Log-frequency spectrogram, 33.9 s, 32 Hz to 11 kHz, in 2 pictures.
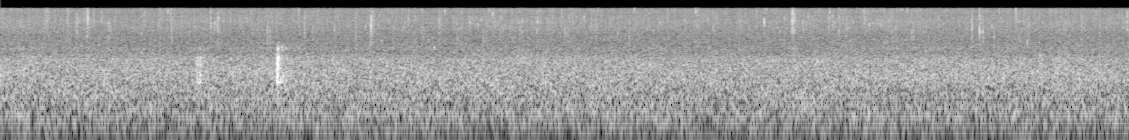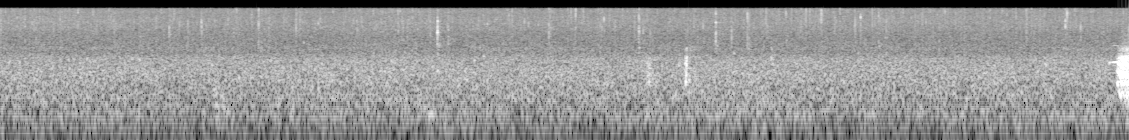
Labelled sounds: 33.6	33.8	croaking sound likely from a nearby submerged object, 0.78 to 1.1 kHz

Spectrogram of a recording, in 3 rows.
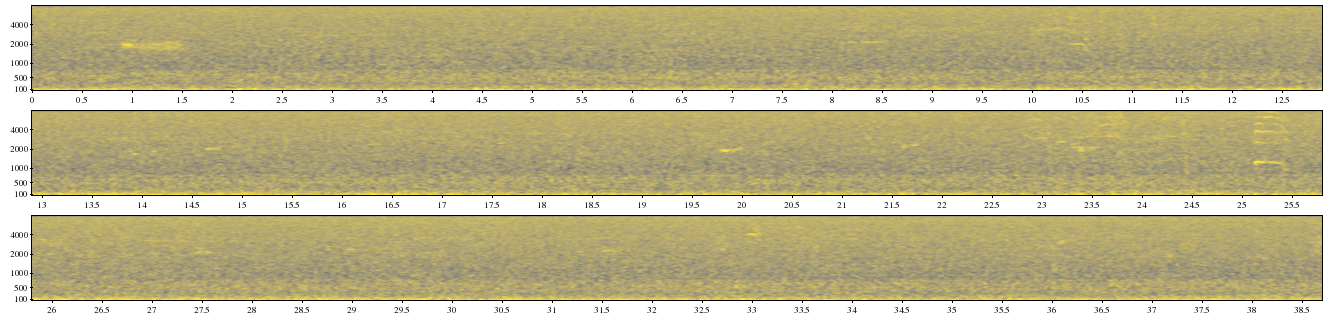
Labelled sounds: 19.8	20.0	Pacific white-sided dolphin, 1.8 to 2.2 kHz
25.1	25.5	Pacific white-sided dolphin, 1.1 to 3.9 kHz

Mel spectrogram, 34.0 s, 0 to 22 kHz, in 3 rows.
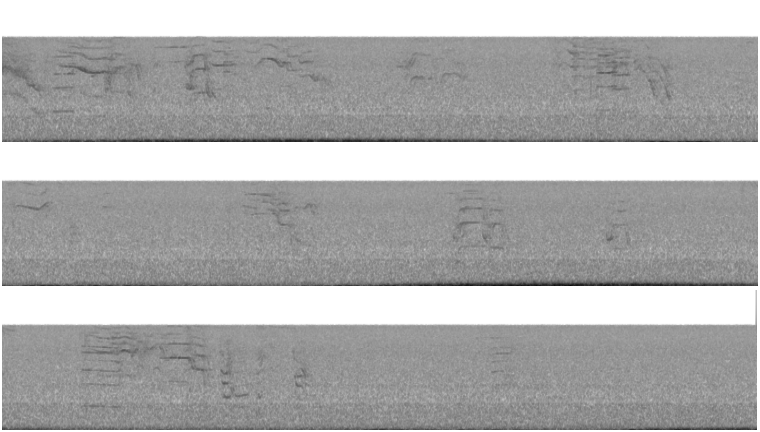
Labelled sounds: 0.0	1.7	killer whale, northern resident, G clan, 0.83 to 7.0 kHz
2.3	3.6	killer whale, northern resident, G clan, 1.3 to 6.9 kHz
3.9	4.9	killer whale, northern resident, G clan, 2.1 to 6.3 kHz
6.6	6.9	killer whale, northern resident, G clan, 2.4 to 2.8 kHz
8.5	9.5	killer whale, northern resident, G clan, 1.6 to 5.6 kHz
11.5	12.2	killer whale, northern resident, G clan, 3.3 to 7.5 kHz
14.9	16.4	killer whale, northern resident, G clan, 2.0 to 5.5 kHz
18.2	18.6	killer whale, northern resident, G clan, GI subclan, call N23i, 1.8 to 5.9 kHz
23.9	26.4	killer whale, northern resident, G clan, 0.86 to 7.3 kHz
27.1	27.3	killer whale, northern resident, G clan, 1.6 to 2.2 kHz
30.1	30.3	killer whale, northern resident, G clan, 3.3 to 3.5 kHz

